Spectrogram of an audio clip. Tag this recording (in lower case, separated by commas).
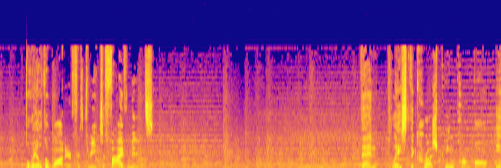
music, speech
